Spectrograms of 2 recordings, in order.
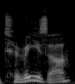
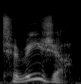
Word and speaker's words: Teresia: this way, and that people have always called you Teresa, though it clearly doesn't look like that. And I said, well, Asia is A-S-I-A. Surely your name should be pronounced Teresia.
